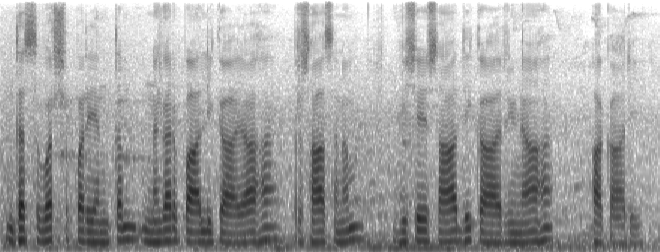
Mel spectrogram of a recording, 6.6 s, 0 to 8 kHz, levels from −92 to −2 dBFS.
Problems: constant background noise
